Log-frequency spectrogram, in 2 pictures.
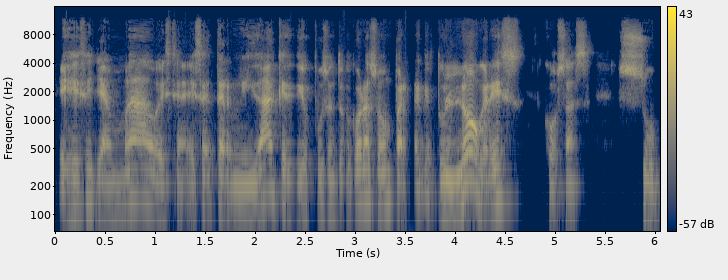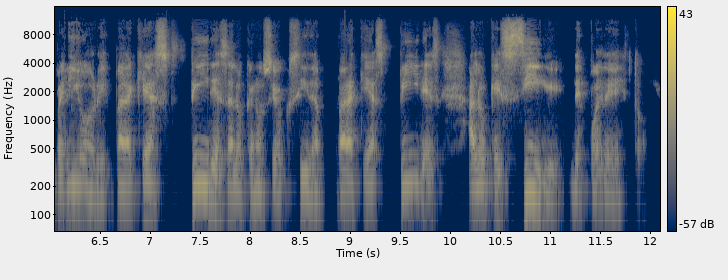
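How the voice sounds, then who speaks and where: A man's voice: on the low side, big pitch swings, moderate pace, few pauses, a bit bright, husky. A man giving a motivational talk as a coach, emphatic and asking listeners rhetorical questions. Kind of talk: motivational talk with faith content.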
